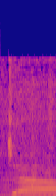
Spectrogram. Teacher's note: Cara membaca mad wajib muttasil adalah wajib dipanjangkan 5 harokat atau 2,5 alif.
